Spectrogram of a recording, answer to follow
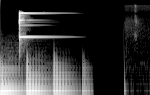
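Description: End of an electronic intro jingle: a deep bass note struck at the start repeats and fades away over about a second and a half. A bright bell ding sound effect rings out about a third of a second in.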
